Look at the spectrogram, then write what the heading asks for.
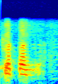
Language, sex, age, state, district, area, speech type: Hindi, female, 30-45, Bihar, Begusarai, rural, conversation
